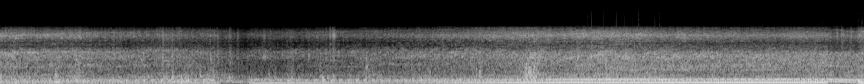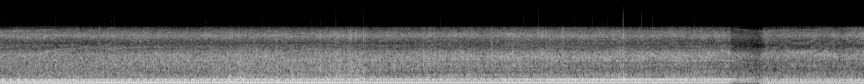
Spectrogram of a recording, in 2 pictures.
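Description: A heavy diesel engine roars loudly close by, its pitch shifting as it works.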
